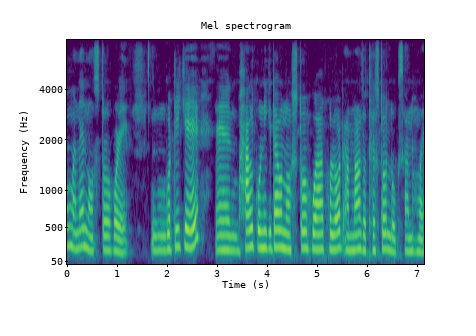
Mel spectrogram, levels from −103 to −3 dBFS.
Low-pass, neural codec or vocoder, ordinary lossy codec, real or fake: none; codec, 16 kHz, 4 kbps, FreqCodec, larger model; none; fake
